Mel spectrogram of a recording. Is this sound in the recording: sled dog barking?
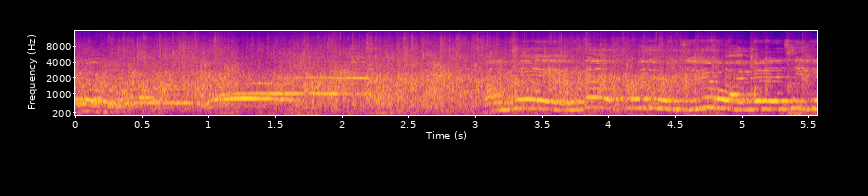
no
